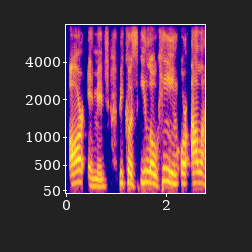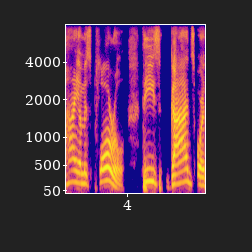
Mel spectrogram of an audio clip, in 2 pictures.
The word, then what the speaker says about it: Elohim: meaning the judges were called alayam which some people pronounce as Elohim these are the rulers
